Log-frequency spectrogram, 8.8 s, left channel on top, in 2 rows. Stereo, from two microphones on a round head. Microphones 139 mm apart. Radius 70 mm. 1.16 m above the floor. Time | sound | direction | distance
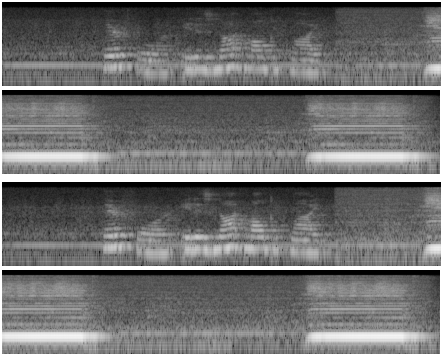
1.0 | a woman speaking | 35° right (ahead or behind) | 1.0 m
3.3 | a phone buzzing | 70° right (ahead or behind) | 1.7 m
